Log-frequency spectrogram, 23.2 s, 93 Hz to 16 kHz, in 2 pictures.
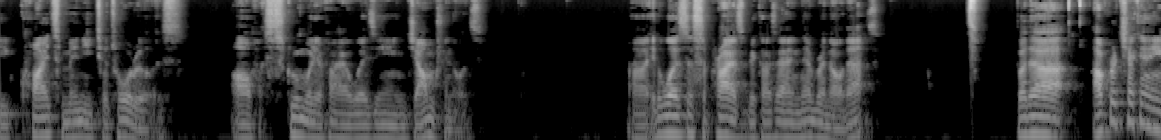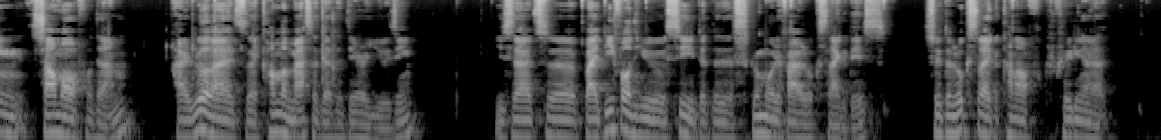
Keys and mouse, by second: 10.9 click, 17.3 shift+click, 18.1-19.6 drag, 20.5-21.8 drag.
